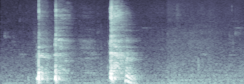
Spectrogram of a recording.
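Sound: coughing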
